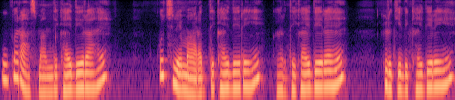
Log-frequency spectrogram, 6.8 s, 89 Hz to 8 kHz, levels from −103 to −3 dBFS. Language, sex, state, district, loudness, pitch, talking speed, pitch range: Hindi, female, Bihar, Madhepura, -25 LUFS, 155 Hz, 235 wpm, 145-175 Hz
